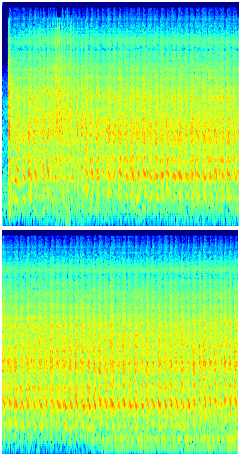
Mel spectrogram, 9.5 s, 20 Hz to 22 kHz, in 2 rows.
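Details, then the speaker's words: 2010 VW Polo 1.4 naturally aspirated petrol, 29,600 km, after engine rebuild for bent valves with lifters drained and fuel system removed; starter churns about two beats a second for several seconds as it struggles to fire, normal extended cranking. "iç çalışması biraz sesli olacaktır 5 6 dakikadan sonra motor tamamen stabil bir şekilde çalışmaya devam edecek çalıştır arabayı Biraz zorlanacak"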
